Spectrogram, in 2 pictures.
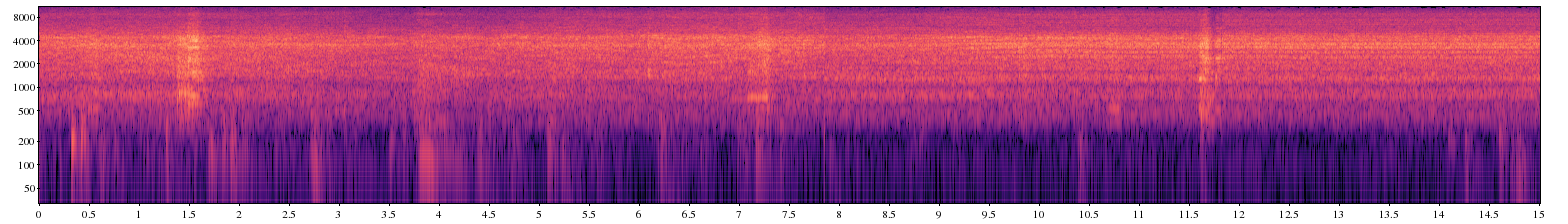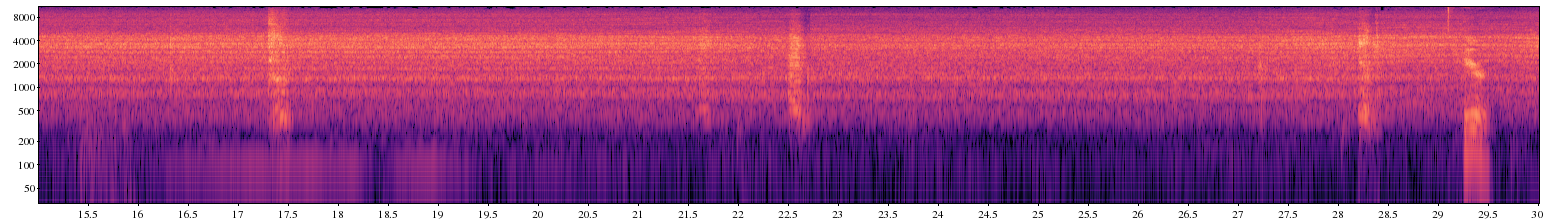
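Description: Steady radio static from a spirit box sweeping through stations, with a brief sharp blip every few seconds.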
